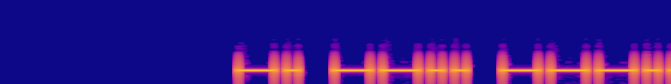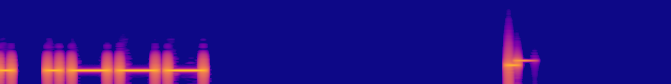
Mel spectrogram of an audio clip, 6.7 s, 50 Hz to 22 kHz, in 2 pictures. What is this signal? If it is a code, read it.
Morse code, heard as a keyed tone, about 20 wpm, 700 Hz. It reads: NZ8J
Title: Call Signs - 20wpm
